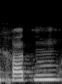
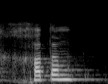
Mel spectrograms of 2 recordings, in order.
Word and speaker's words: ختم: عمر جس کی جوانی ختم اور بڑھاپے کا آغاز ہو۔ ہم لفظ ختم پڑھتے ہیں، جبکہ درست تلفظ ہے ختم۔ ختم پڑھنا چاہیے، ختم نہیں پڑھنا چاہیے۔ نیکسٹ لفظ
